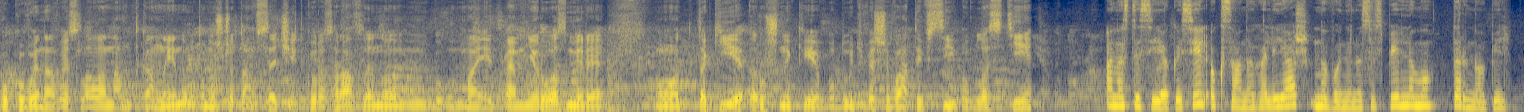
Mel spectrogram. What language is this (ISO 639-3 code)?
ukr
